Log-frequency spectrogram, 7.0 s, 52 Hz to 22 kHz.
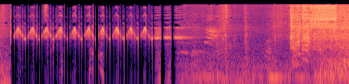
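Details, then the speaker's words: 2004 Toyota Kijang Kapsul LGX 2.0 EFI manual: alarm beeps, then short crank and the engine catches at once, settling into a smooth steady idle; starter normal, no abnormal noises with AC switched on. "starternya normal ya, masih tok cer. Nyalain AC-nya. Nah, ketika dinyalain AC-nya kan kondisinya masih normal ya, tidak ada suara aneh-aneh ya."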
